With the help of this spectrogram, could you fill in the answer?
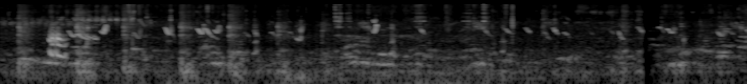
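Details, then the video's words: Grey francolin chicks at play, giving many short, high, thin peeps that rise or fall quickly and overlap in a busy chatter, with a louder burst near the start and a low rumbling background. "pheasant bird check ki call"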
